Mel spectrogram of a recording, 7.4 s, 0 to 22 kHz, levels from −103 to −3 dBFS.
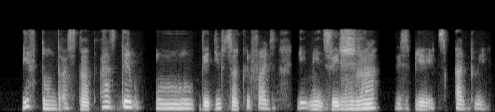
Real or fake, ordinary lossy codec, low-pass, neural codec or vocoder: fake; none; 7.2 kHz; autoencoder, 22.05 kHz, a latent of 192 numbers a frame, VITS, trained on one speaker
